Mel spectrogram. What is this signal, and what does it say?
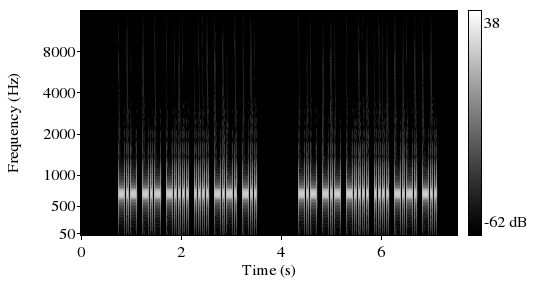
Morse code, heard as a keyed tone, about 29 wpm, 700 Hz. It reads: KK6HCD KK6HCD
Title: USA Call Signs - 6 Characters - Repeated 3x - 30wpm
